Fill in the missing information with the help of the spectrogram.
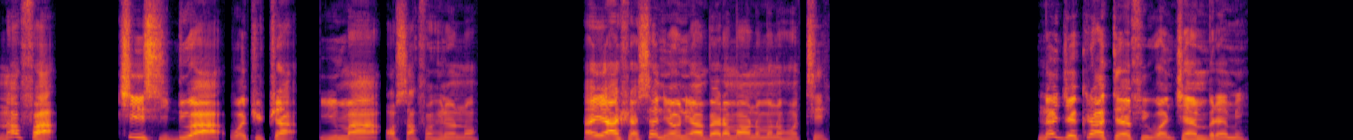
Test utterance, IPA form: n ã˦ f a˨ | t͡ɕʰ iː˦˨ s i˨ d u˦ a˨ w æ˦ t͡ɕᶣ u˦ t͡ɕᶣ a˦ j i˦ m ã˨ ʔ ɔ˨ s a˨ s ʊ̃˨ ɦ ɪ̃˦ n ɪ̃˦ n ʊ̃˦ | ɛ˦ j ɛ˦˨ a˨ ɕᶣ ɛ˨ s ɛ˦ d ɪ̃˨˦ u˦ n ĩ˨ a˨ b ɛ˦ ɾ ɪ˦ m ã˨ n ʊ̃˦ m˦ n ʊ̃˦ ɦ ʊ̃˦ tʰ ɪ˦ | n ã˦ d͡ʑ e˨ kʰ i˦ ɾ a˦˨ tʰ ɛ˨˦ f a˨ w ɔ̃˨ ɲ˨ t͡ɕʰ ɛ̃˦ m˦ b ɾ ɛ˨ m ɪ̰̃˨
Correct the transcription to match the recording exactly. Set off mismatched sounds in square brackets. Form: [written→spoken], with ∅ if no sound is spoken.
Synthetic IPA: n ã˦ f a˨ | t͡ɕʰ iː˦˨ s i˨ d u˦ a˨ w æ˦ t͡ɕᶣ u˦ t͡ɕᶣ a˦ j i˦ m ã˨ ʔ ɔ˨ s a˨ [s→f] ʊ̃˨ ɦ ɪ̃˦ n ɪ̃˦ n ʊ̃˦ | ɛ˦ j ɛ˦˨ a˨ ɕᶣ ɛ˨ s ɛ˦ [d→n] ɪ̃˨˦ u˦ n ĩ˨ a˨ b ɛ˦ ɾ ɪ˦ m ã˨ n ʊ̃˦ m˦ n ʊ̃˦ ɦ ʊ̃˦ tʰ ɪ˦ | n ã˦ d͡ʑ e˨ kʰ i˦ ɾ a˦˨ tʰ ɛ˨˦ f [a˨→i˨] w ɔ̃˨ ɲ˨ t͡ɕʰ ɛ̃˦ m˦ b ɾ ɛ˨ m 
